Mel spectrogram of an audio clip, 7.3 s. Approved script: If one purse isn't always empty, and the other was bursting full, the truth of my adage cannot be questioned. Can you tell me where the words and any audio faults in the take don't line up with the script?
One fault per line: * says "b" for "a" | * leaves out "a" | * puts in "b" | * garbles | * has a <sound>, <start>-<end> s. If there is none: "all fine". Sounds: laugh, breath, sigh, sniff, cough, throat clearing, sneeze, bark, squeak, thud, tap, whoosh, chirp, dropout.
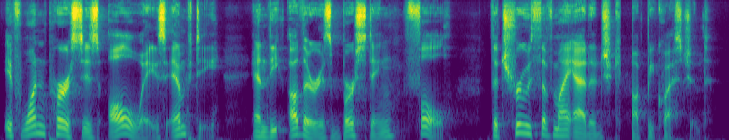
* says "is" for "isn't"
* says "is" for "was"
* has a dropout, 6.2-6.3 s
